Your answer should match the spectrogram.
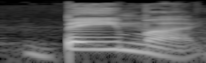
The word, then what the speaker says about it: bema: The Greek word translated there as judgment seat, okay, is the word bema. You may have heard me say that word last Sunday if you were here. It's spelled B-E-M-A, and the bema is not the seat where the judge sits to render a verdict whether guilty or innocent.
